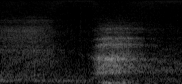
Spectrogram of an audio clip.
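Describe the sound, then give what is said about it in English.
A deep breath is drawn in: a soft, airy rush of breath that swells into a fuller, louder breathy surge and then fades. It is faint and heard alone. “I just want to like take a deep breath.”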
